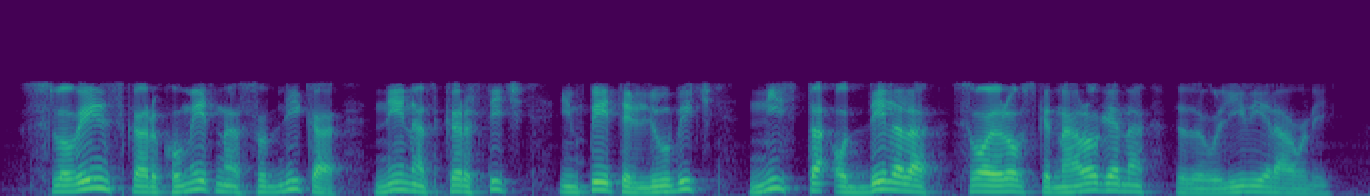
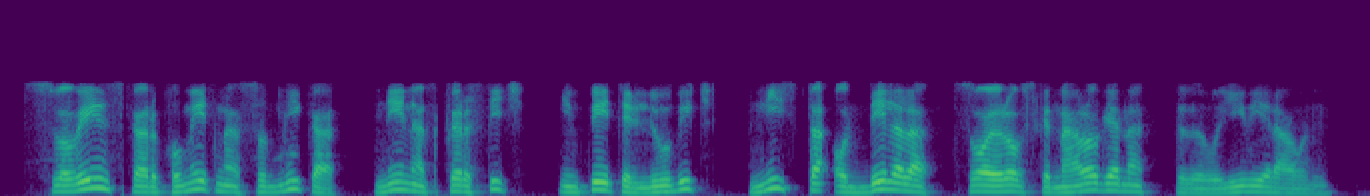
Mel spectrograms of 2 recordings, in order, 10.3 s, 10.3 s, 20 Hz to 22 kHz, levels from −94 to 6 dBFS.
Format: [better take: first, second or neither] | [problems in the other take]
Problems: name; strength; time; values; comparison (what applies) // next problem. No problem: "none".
first | noise reduction (neural mask model DeepFilterNet 3)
